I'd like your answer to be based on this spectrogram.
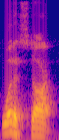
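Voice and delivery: words stretched through a real yawn. Real, not acted. Draft host yawning through his opener. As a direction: say it mid-yawn, mouth wide. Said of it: "Sorry for the yawn".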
